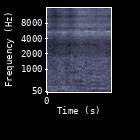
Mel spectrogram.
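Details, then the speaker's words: 1959 Ford Vanette with a Y-block engine, hot-wired around sketchy wiring with a faulty fuel pump, gas to be poured into the carburetor: slow, heavy, uneven churning with a low drone as the starter barely turns the engine, slow cranking. "very slow but it's turning over we're going to put a little bit of gas in the carburetor"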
